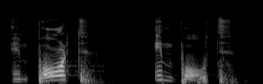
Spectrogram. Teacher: the vowel is the same no change in the vowel quality between a verb and a noun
